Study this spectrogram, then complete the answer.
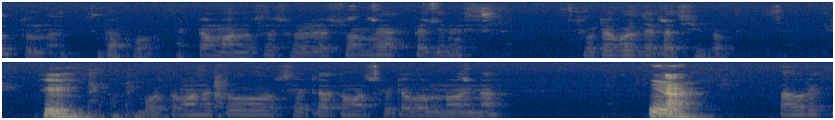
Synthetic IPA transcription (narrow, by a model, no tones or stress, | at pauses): tdɛkʰɔɛk̚ʈamanusɛsoɹiɹesɔŋeɛk̚tazinisː | uʈebɔlzetat͡ɕʰilɔ | h̩bɔɹt̪ɔmanetʊsejtatʊmaksuʈebɔlnɔjna | na | taɦolɛki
